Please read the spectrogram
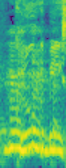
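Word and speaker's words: Khruangbin: É, Krungbin se, se escreve K-H-R-U-A. Tem um A no meio, N-G-B-I-N, mas teoricamente esse A você não pronuncia.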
